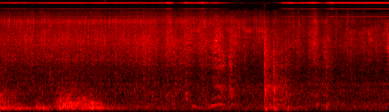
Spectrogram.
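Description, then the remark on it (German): Food sizzles loudly and steadily in a hot frying pan as a professional chef tosses it, with scraping, stirring and shuffling sounds. “Wow, wenn ein Profi Profikoch die Pfanne schwenkt.”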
